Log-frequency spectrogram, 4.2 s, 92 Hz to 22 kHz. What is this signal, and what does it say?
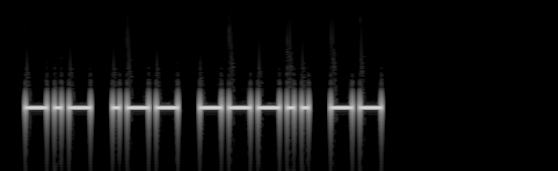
Morse code, heard as a keyed tone, about 22 wpm, 700 Hz. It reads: KW8M
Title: USA Callsign DE Callsign - 4 Characters - 22wpm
